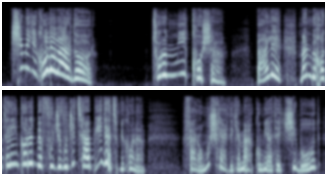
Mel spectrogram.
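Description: A shrill, spiteful woman boss wrapped in bandages, screeching orders in a rapid, very high voice that leaps all over. The voice is close and dry, with no room sound. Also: a bit bright, no room sound, heavily acted.

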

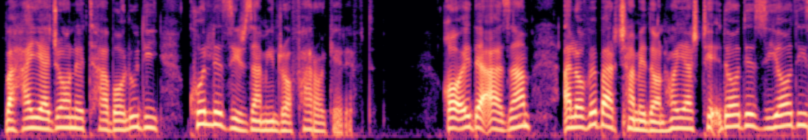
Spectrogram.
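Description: A steady, measured narrator reading a first-person memoir aloud. The voice sits at a middling pitch and sounds close and dry, with no room around it. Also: no echo. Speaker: audiobook narrator.

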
